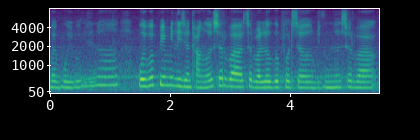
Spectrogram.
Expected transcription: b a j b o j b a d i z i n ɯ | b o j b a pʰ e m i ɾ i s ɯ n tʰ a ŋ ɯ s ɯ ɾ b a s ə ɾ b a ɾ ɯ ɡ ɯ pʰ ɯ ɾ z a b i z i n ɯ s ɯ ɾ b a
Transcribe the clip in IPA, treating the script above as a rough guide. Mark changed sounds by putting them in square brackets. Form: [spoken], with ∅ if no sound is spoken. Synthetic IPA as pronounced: b a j b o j b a [b] i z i n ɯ | b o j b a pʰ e m i [l] i [z] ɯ n tʰ a ŋ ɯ s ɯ ɾ b a s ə ɾ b a [l] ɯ ɡ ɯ pʰ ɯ ɾ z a b i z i n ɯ s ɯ ɾ b a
